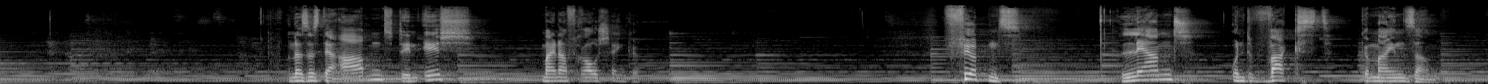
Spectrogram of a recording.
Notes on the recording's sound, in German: Audiomitschnitt der Predigt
